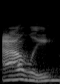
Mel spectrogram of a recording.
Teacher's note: Al L at the end of a word usually says all before a vowel it has the short a sound of Al instead of the broad a sound of all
